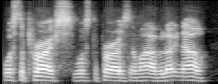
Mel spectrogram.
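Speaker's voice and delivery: normal talking voice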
